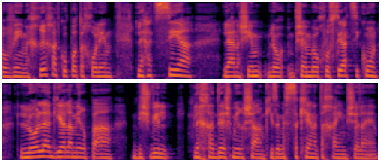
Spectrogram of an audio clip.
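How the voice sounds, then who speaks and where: A woman speaks in an ordinary speaking voice at a medium pitch. Her pace is moderate and her intonation fairly even, over a quiet background. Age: 30s. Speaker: gerontologist and age-tech lab director. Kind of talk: interview.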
